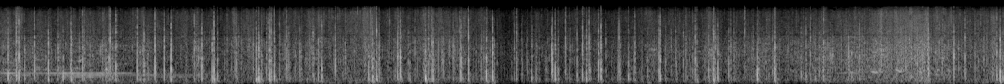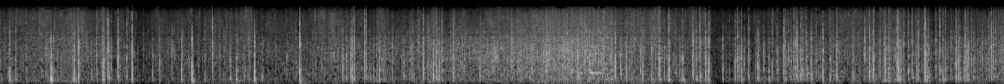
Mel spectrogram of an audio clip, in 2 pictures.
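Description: Heavy rain falling, a steady hiss with many sharp raindrop hits close to the microphone.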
